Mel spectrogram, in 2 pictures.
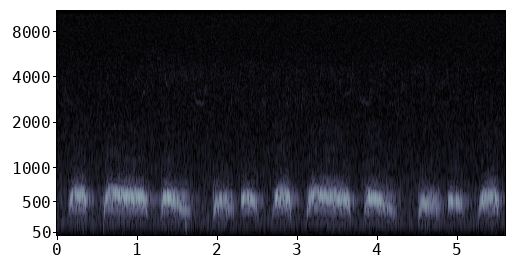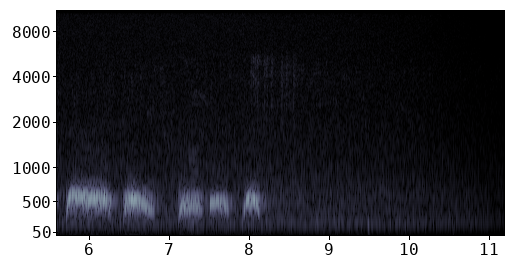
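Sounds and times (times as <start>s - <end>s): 
wood pigeon: 0.0s - 8.6s.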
